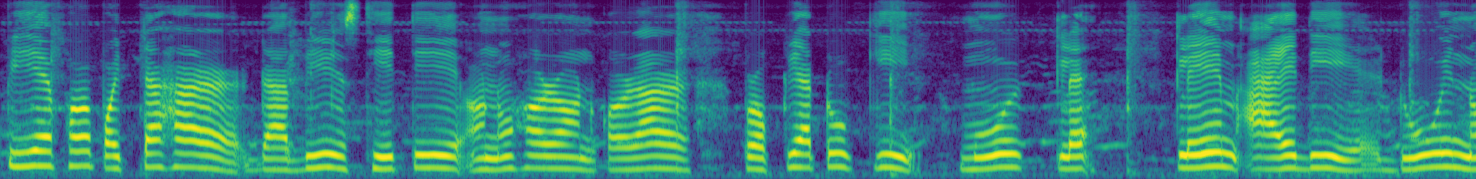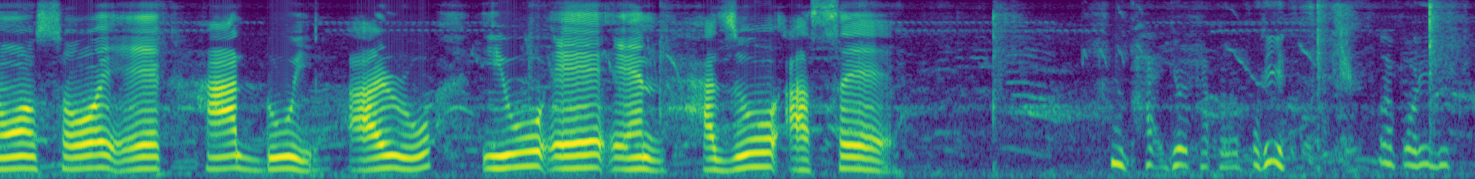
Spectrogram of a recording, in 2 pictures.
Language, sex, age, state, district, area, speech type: Assamese, female, 30-45, Assam, Dibrugarh, urban, read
